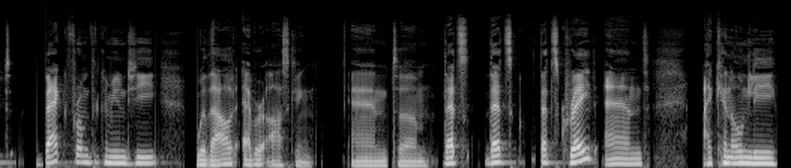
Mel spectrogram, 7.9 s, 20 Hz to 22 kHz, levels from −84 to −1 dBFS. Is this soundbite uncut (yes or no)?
yes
